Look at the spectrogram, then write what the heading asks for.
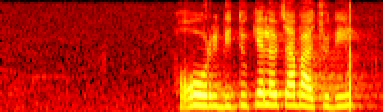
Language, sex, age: Northern Sotho, female, 19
